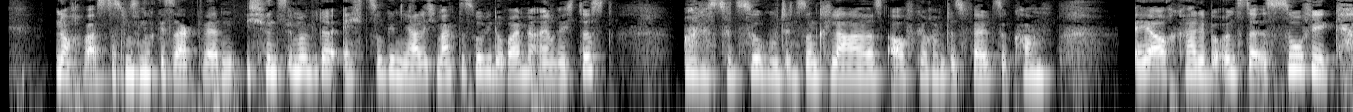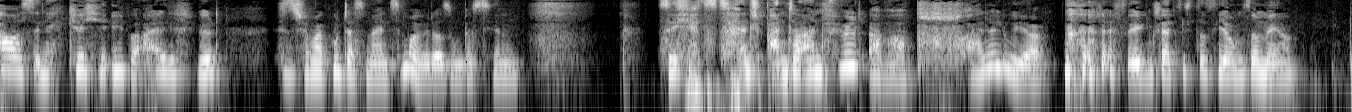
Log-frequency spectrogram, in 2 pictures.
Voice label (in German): sprachnachricht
